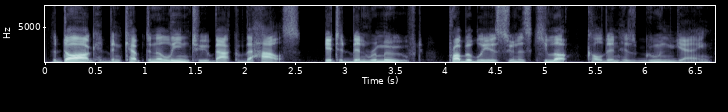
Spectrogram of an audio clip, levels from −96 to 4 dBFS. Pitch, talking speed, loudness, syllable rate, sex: 90 Hz, 240 wpm, -23 LUFS, 5.7 syllables/s, male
